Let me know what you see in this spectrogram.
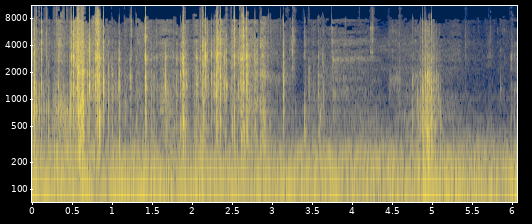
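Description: Crinkling plastic blister and cardboard backing card of a Hot Wheels package being handled and opened. It gives a dense run of crackles and clicks for about three seconds, then only a few scattered clicks.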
